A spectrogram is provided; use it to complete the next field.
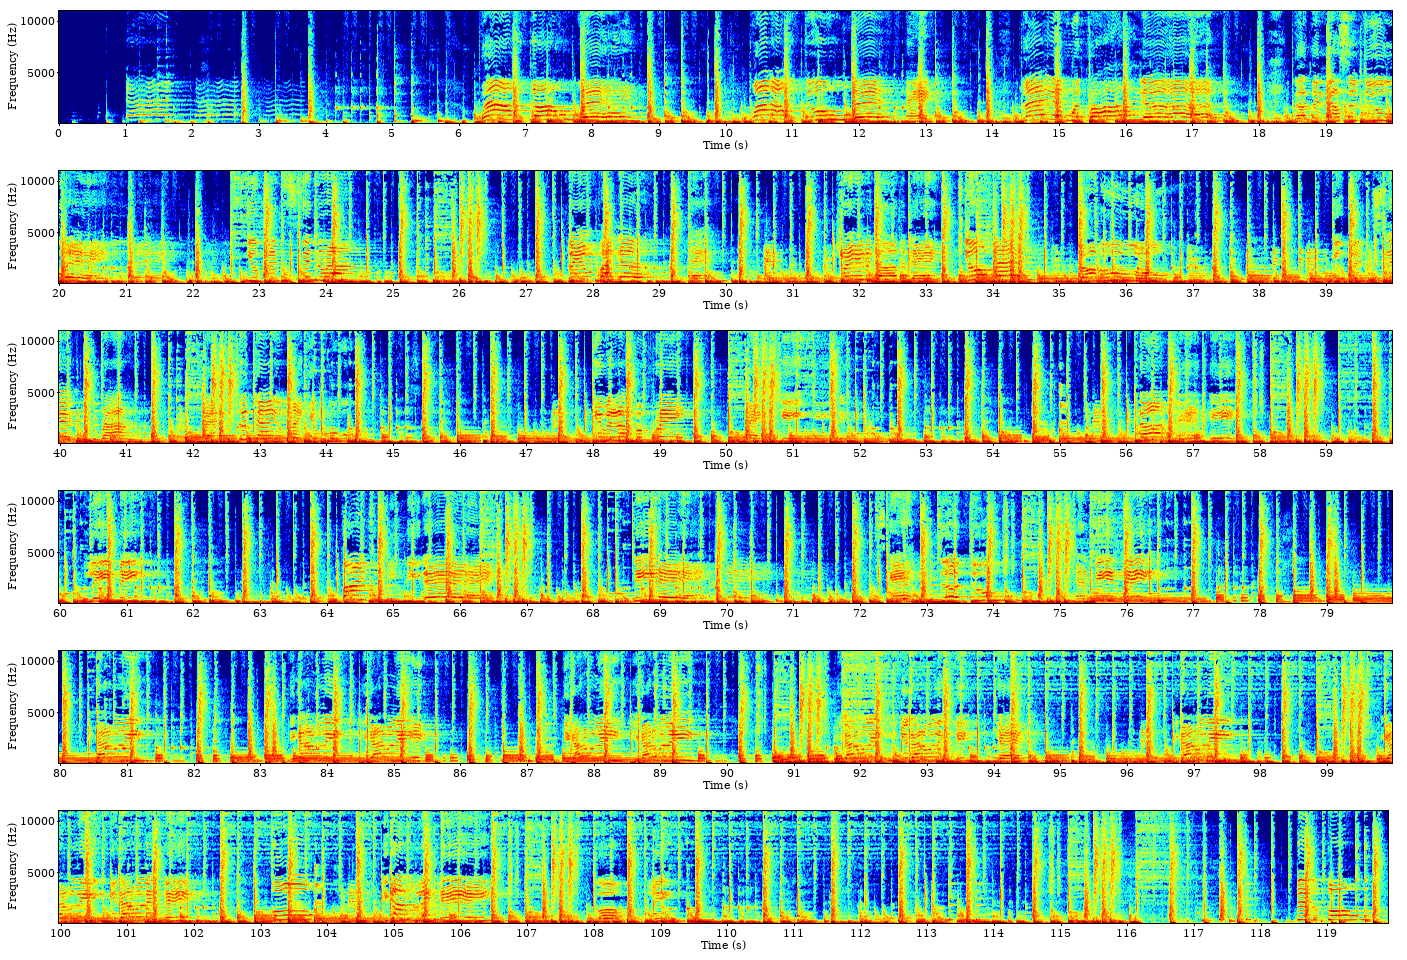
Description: vocalist extraordinaire
House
